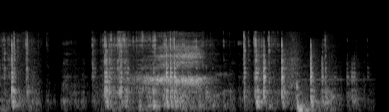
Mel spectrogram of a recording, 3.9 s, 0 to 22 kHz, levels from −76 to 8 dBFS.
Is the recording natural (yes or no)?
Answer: yes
